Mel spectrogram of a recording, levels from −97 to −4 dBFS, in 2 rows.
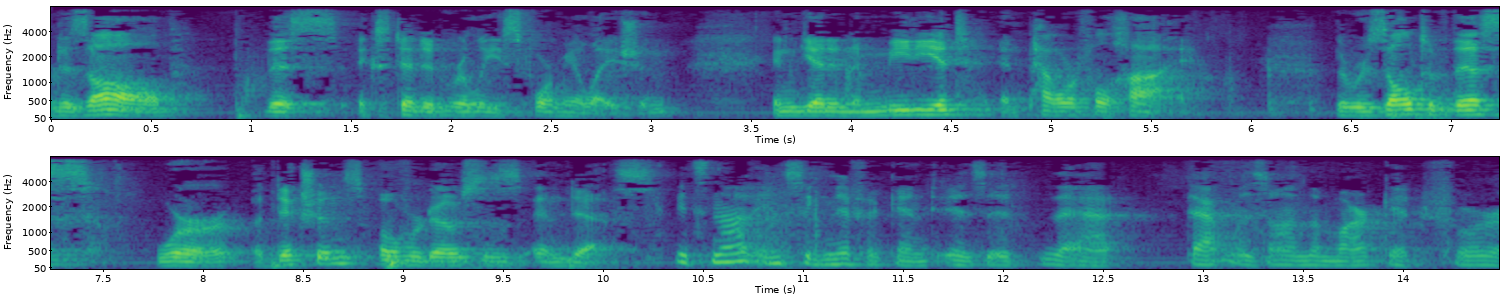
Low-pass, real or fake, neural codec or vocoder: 7.2 kHz; real; none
